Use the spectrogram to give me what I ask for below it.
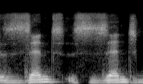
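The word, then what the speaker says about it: Szent: Yeah, Zent Georgi, because you did some investigations to find out what is prana.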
